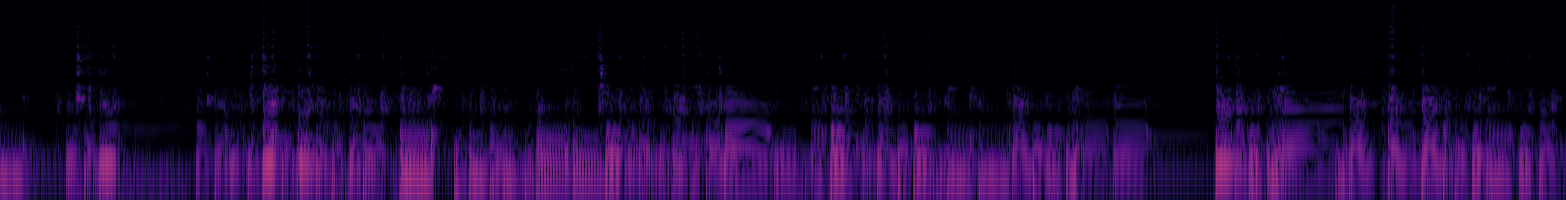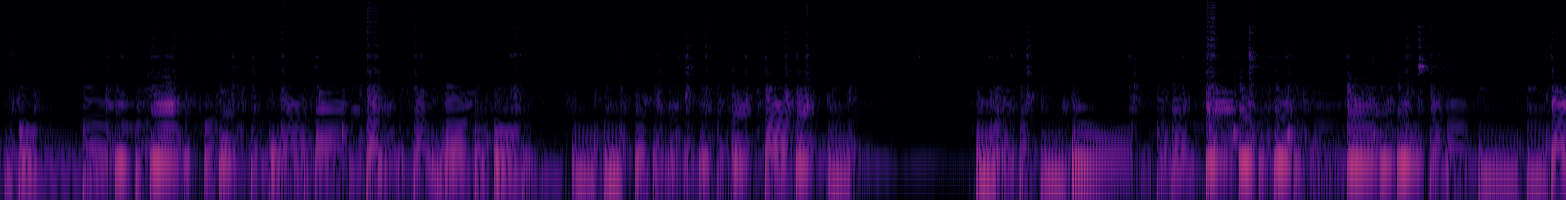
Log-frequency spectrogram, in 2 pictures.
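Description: Upright double bass played pizzicato: a continuous line of plucked low notes, with a short pause about twenty-five seconds in.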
